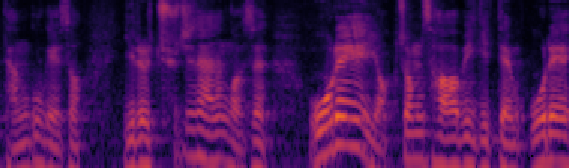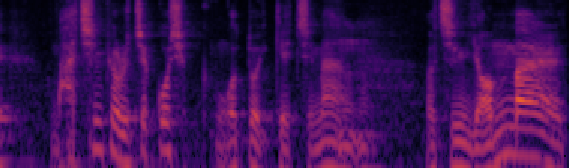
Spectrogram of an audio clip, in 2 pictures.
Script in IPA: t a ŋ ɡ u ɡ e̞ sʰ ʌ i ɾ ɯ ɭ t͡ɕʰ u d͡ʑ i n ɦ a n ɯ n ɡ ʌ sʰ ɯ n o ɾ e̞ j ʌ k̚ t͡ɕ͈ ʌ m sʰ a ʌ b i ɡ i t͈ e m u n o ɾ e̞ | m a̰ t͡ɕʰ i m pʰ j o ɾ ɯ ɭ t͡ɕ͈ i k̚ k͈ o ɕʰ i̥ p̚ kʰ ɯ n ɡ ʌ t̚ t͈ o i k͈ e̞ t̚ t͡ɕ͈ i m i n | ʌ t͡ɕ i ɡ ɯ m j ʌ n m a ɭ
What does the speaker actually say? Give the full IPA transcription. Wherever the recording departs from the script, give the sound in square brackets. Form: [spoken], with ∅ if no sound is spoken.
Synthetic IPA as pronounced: t a ŋ ɡ u ɡ e̞ sʰ ʌ i ɾ ɯ ɭ t͡ɕʰ u d͡ʑ i n ɦ a n ɯ n ɡ ʌ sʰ ɯ n o ɾ e̞ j ʌ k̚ t͡ɕ͈ ʌ m sʰ a ʌ b i ɡ i t͈ e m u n o ɾ e̞ | m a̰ t͡ɕʰ i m pʰ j o ɾ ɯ ɭ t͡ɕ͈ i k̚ k͈ o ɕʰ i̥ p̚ kʰ ɯ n ɡ ʌ t̚ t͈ o i k͈ e̞ t̚ t͡ɕ͈ i m [a] n | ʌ t͡ɕ i ɡ ɯ m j ʌ n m a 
